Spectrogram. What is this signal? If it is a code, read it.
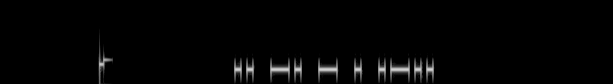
Morse code, heard as a keyed tone, about 20 wpm, 700 Hz. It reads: INTEL
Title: Build A Word - 5 Letters At A Time - 12-Letter Words - 20wpm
